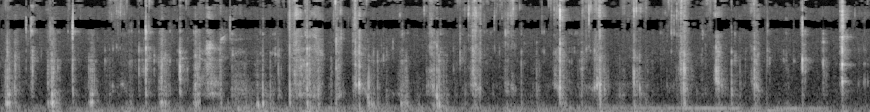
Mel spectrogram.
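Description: A woman chews a soft, creamy food up close with wet, sticky mouth sounds.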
